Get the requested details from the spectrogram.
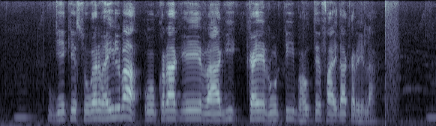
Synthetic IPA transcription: d͡ʒeːkesʊɡəɾbʱəilbaoːkɾakeɾaːɡikəeɾoːʈibʱəɦʊt̪efʰaːjd̪akəɾḛːla̰ː

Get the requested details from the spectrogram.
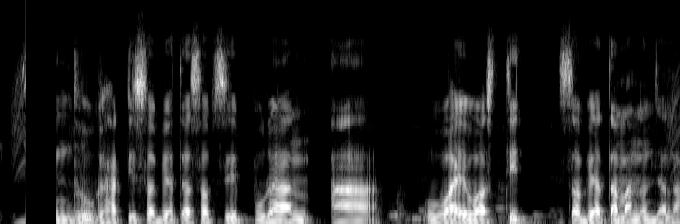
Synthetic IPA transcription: s | ind̪ʱuɡʱaʈisʌbʱjat̪asʌbsepuɾana | uwajʋʌst̪ʰit̪̚sʌbʱjat̪amanəld͡ʒala

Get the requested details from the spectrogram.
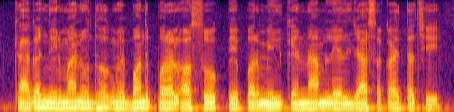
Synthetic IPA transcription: kaɡəd͡ʒniɾmanud̪ʱːoɡmebənd̪ʱpəɾələsok̚pepəɾmilkenamleld͡ʒasəkəjt̪t͡ʃʰi

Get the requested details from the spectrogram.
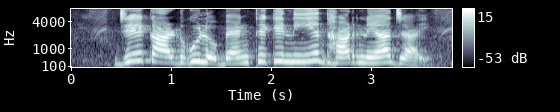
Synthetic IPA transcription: d͡ʑekaɾɖɡulobɛŋk̚t̪ʰekenijed̪ʱaɾnead͡ʑae

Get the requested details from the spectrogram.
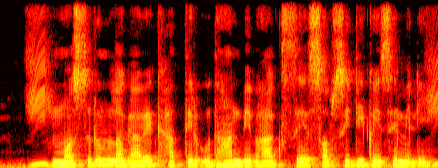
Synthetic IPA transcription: məsɾumləɡabekʰat̪iɾud̪ʱanbibʱaɡsesəbsiɖikəjsemili

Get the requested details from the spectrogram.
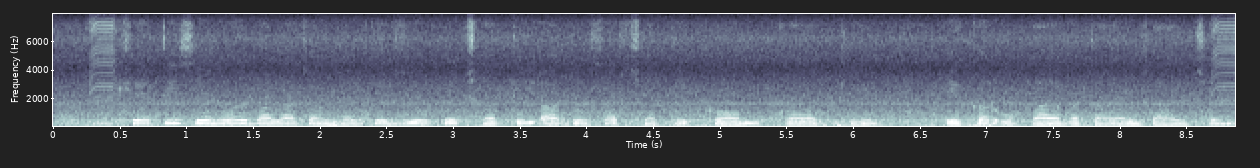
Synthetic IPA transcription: kʰet̪iseɦoebalat͡ʃəŋɡəlked͡ʒiukot͡ʃʰət̪iʔad̪oːsəɾt͡ʃʰət̪ikɔmkɔɾkeː | kəɾṵpaːlbət̪aəld͡ʒaet͡ʃʰɛː

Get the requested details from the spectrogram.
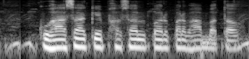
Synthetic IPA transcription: kuɦasakepʰəsəlpəɾpɾəbʱabːət̪əw

